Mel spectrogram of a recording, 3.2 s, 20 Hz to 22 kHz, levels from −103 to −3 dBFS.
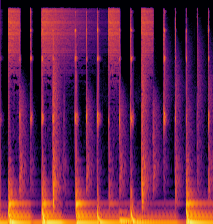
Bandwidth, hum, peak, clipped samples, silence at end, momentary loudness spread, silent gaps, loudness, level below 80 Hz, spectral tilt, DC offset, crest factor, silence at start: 19.5 kHz; none; -4 dBFS; under 0.1%; 0 s; 7 LU; none; -22 LUFS; -20 dBFS; -6 dB/octave; under 0.1%; 14 dB; 0 s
